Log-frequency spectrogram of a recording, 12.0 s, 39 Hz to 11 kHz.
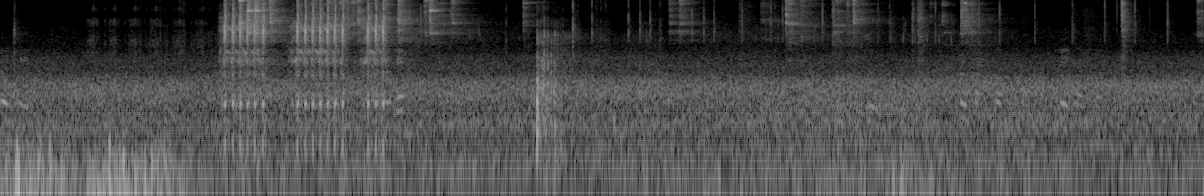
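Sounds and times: airsoft rifle full-auto bursts: 0:02.2 - 0:03.9
sharp crack: 0:02.2 - 0:12.0.

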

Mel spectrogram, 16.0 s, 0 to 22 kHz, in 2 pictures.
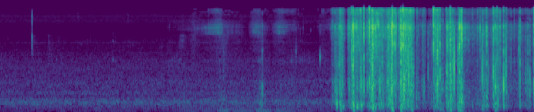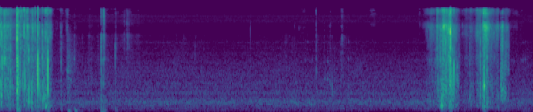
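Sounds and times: cat paw scrabbling in container: 0:03.2 - 0:09.9, 0:14.4 - 0:15.7.

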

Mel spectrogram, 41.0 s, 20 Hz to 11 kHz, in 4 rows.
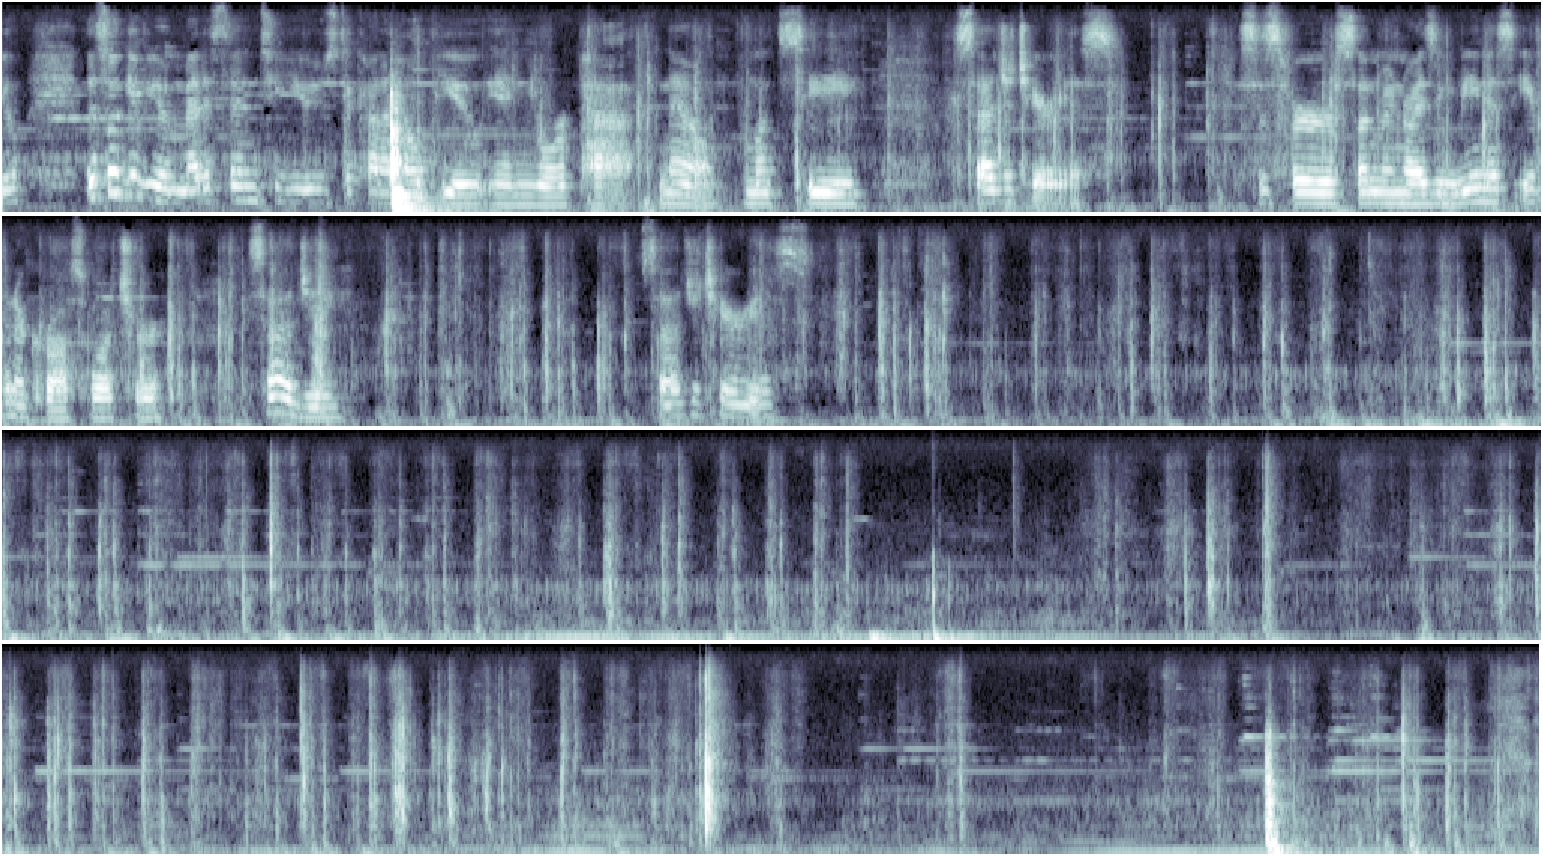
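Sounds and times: card deck tap: 0:02.6 - 0:03.0
cards being shuffled: 0:02.6 - 0:26.8, 0:27.7 - 0:36.1, 0:37.0 - 0:37.3, 0:38.5 - 0:41.0.

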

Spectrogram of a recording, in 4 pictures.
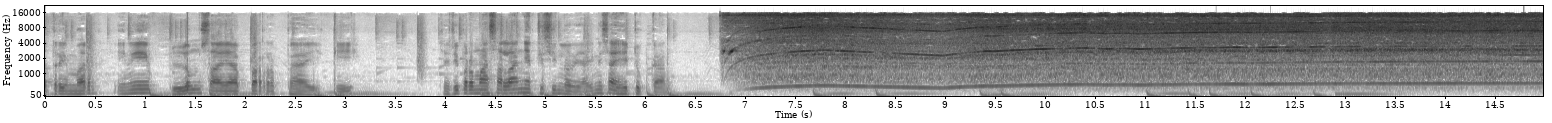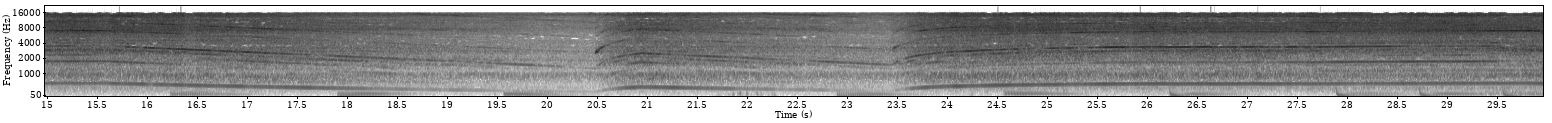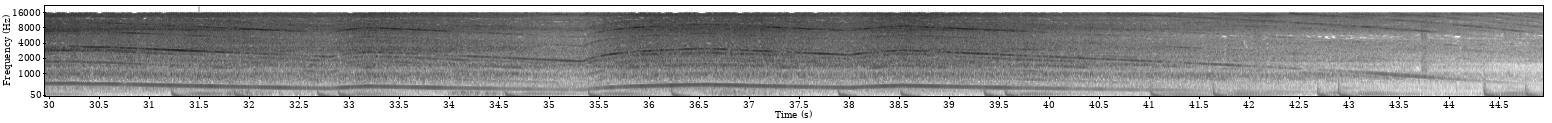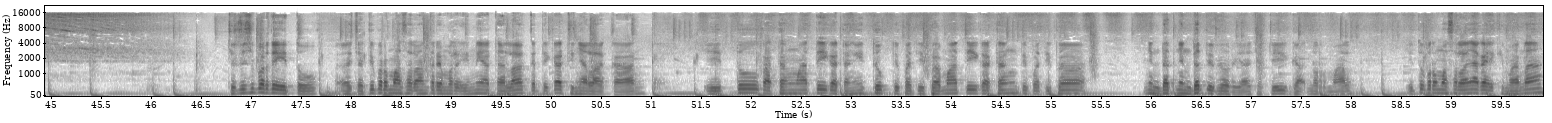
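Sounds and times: router motor whining and stuttering: 0:06.7 - 0:46.6.

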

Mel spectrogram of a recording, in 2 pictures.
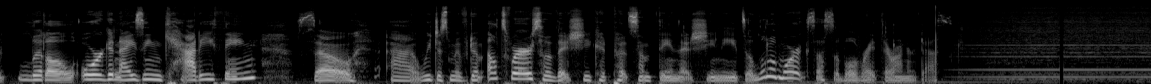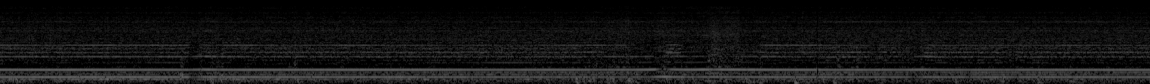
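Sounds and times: shop vacuum whining: 0:09.5 - 0:23.0
vacuum hose sucking dust: 0:09.5 - 0:23.0.

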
